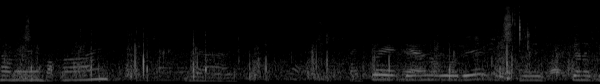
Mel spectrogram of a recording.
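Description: Footsteps on dry, gravelly ground, several irregular steps with a few sharp clicks, while people talk in the background.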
